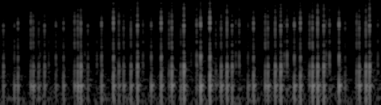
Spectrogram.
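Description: Long nails tap rapidly along the front edge of a mint matte plastic hard-shell case fitted on a closed MacBook. The result is a quick, uneven stream of sharp, dry, bright clicks that die away instantly, over a faint steady low hum.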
